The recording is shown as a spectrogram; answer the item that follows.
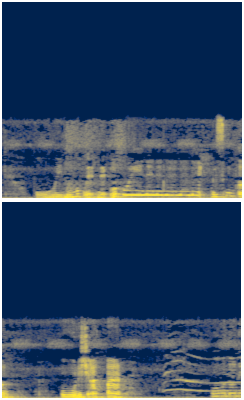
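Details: Cat meowing indoors, drawn-out wavering cries broken by short calls, heard over people talking in Khmer close by.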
